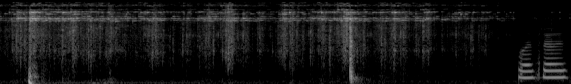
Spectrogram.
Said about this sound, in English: Do you want to shake your bells? Yeah.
